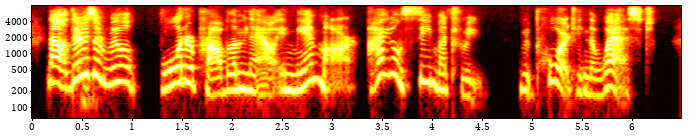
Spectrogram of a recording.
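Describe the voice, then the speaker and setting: Speaking at a fairly slow pace, a woman with a non-native accent uses a high voice with very wide pitch swings. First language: not English. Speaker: political commentator. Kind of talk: casual chat.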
